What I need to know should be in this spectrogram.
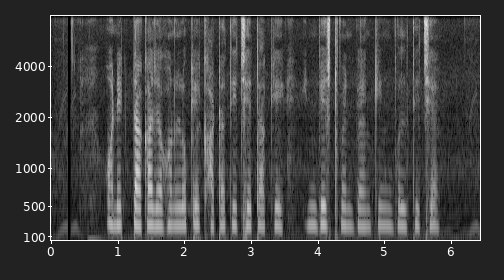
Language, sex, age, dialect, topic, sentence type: Bengali, female, 18-24, Western, banking, statement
